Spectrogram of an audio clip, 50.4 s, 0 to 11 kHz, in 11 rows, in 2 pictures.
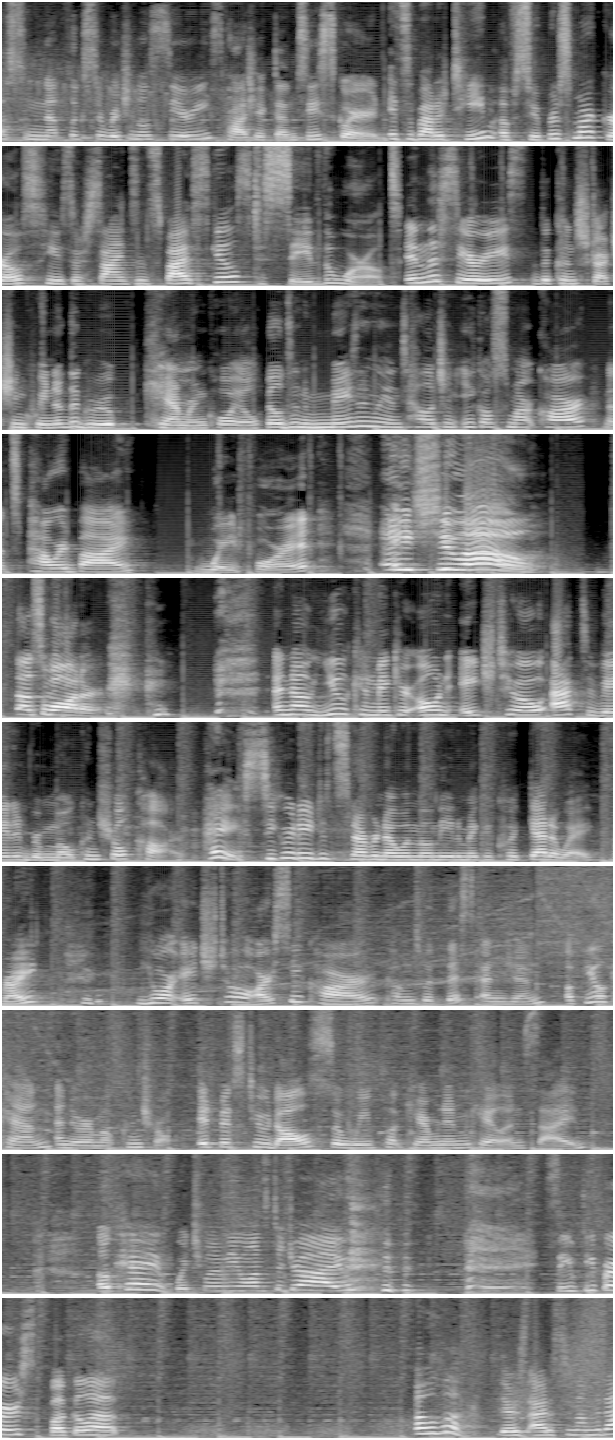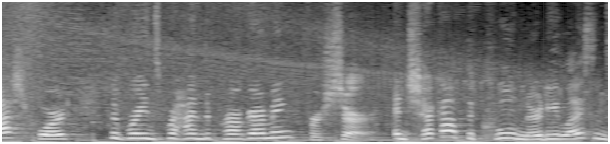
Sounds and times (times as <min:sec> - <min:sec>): Speech: 0:00.0 - 0:17.8, 0:18.4 - 0:19.2, 0:20.4 - 0:27.8, 0:28.6 - 0:36.4, 0:37.4 - 0:39.3, 0:40.8 - 0:42.2, 0:44.4 - 0:50.3
Music: 0:00.0 - 0:50.3.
